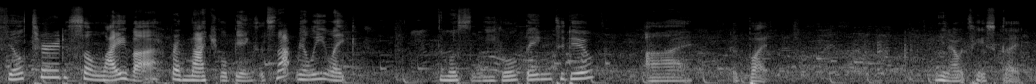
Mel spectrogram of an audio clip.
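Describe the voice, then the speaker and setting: A woman's voice: medium pitch, lively intonation, slow, pauses often, over music, crowd noise, pitched below the performer's own voice. A woman voicing a bratty, flustered young female demon classmate in improvised livestream roleplay, teasing and stammering as she acts haughty and defensive. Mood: chatty. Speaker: VTuber streamer.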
